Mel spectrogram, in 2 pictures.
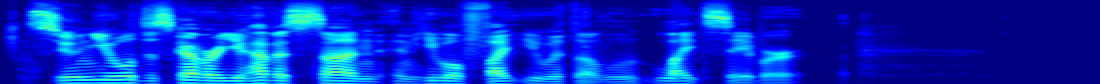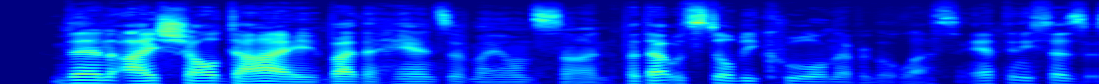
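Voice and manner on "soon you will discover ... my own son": ordinary talk, nothing marked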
